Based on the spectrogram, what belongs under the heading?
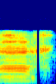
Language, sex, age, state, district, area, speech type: Manipuri, male, 60+, Manipur, Kangpokpi, urban, conversation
